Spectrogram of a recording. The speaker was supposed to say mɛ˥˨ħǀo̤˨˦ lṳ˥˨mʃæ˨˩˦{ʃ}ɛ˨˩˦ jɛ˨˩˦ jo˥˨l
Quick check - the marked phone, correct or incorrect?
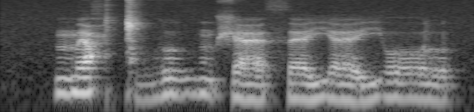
incorrect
